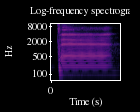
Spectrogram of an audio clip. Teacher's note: Bukan dibaca ban, tapi dibaca ba, ya 2 ketukan. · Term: mat iwat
